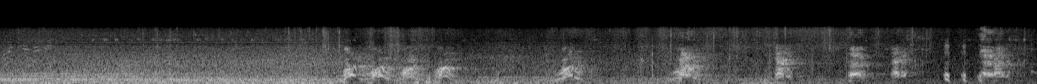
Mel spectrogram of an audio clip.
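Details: Leo the dog barks in short, sharp bursts: a quick cluster of barks, a pause, then scattered single barks about once a second, with a person speaking quietly underneath.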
